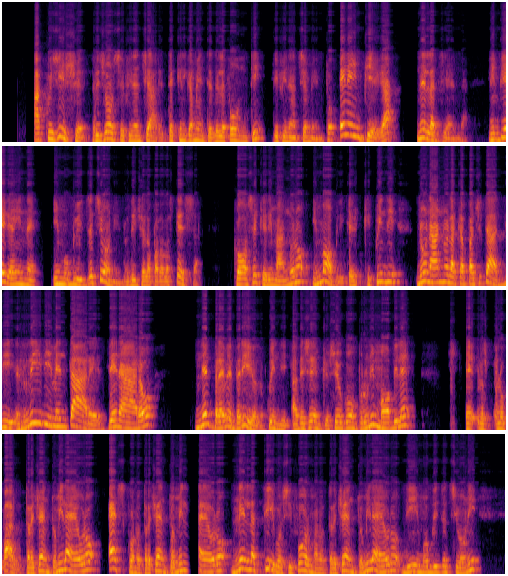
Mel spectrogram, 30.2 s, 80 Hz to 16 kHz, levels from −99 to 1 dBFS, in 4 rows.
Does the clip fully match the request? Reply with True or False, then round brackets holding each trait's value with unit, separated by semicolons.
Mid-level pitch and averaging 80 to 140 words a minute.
True (155 Hz; 125 wpm)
